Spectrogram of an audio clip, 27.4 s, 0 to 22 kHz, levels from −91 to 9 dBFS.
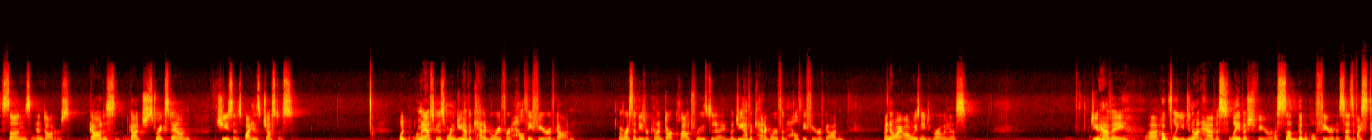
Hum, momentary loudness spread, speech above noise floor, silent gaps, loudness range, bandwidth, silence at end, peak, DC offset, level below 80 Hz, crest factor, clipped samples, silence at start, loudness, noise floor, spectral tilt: none; 12 LU; 36 dB; none; 7 LU; 13 kHz; 0 s; -4 dBFS; under 0.1%; -76 dBFS; 26 dB; under 0.1%; 0 s; -26 LUFS; -64 dBFS; -2.5 dB/octave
